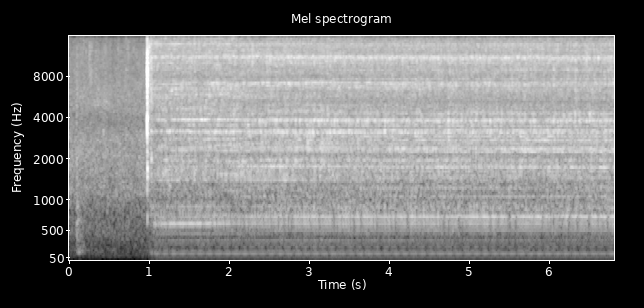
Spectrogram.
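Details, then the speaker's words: Vacuum pump evacuating a truck's AC system during DIY repair, low side open, gauge pulling toward 29-30: steady even drone with constant hum after switch-on, no knocks or surging; normal vacuum pump operation. "And then we run the vacuum. And hopefully we see some vacuum up here."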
